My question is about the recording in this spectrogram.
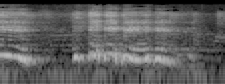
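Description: High-pitched laughter in two bursts, the second starting less than a second in.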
